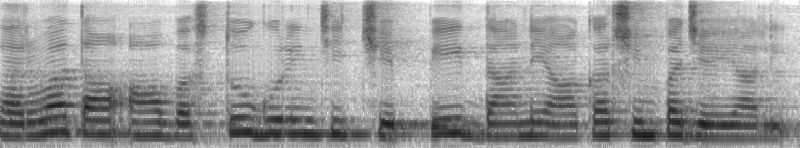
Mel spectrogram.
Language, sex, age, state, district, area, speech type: Telugu, female, 18-30, Telangana, Bhadradri Kothagudem, rural, spontaneous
